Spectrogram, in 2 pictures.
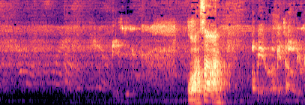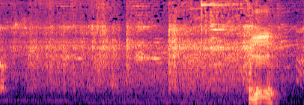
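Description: Game sound effects clash and chime throughout.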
